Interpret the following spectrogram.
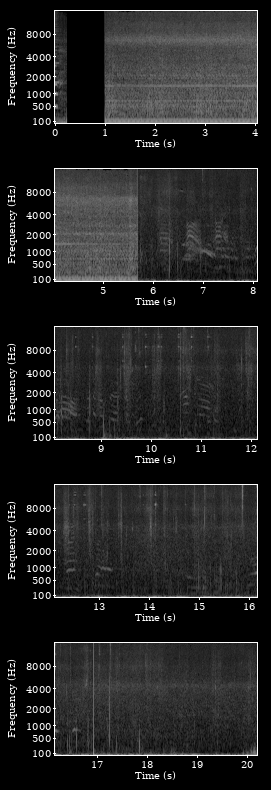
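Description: A steady low hum for about five seconds that cuts off suddenly, then footsteps crunching through snow at a walking pace.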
